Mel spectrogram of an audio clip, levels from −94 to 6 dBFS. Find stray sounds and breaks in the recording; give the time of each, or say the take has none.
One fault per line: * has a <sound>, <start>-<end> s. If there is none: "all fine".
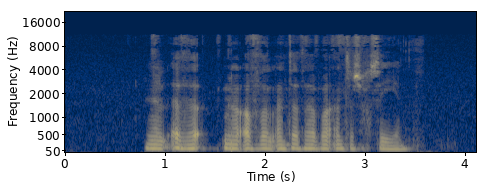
all fine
